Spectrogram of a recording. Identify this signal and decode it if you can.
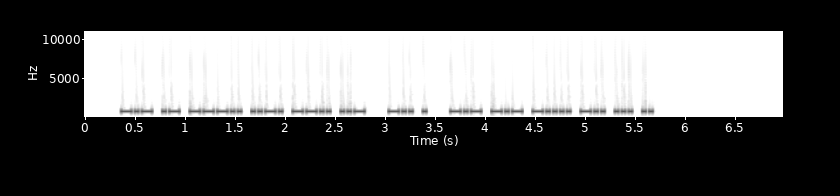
Morse code, heard as a keyed tone, about 36 wpm, 690 Hz. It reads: KA8FZU DE KK6DSI
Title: USA Callsign DE Callsign - 6 Characters - 35wpm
